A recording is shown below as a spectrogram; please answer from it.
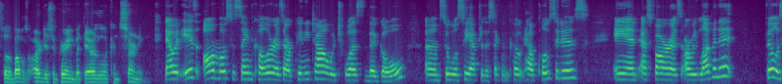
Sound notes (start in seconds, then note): none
